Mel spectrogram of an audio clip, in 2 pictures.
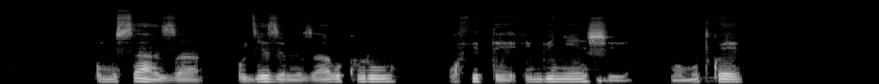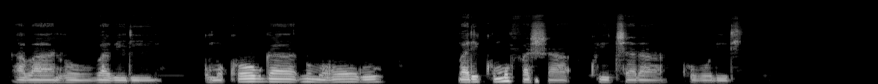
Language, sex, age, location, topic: Kinyarwanda, male, 25-35, Kigali, health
